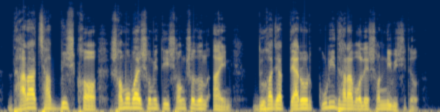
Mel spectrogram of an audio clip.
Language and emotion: Bengali, neutral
